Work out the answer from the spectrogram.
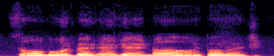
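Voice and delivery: very loud, slow bear roar; roaring daddy bear. A narrator's reading. Daddy bear finding his porridge eaten, roaring slowly. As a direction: boom it out slowly like an outraged bear. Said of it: "And the daddy said".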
